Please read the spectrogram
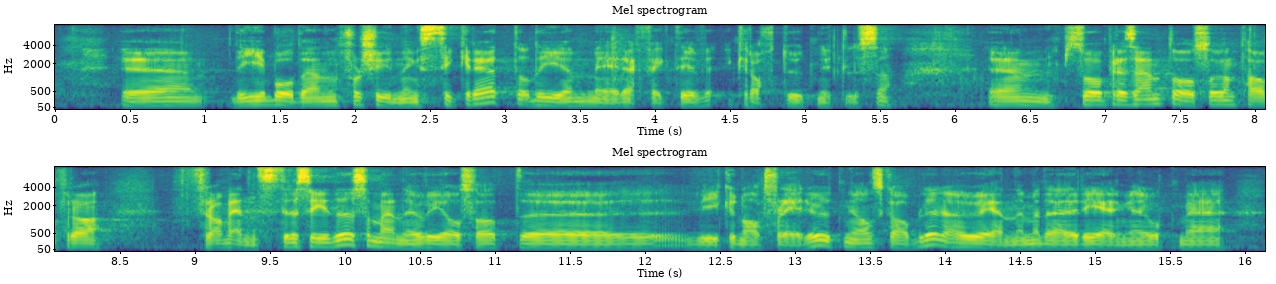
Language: Norwegian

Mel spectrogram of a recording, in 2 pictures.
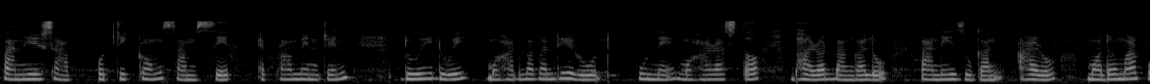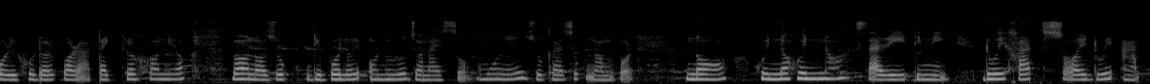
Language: Assamese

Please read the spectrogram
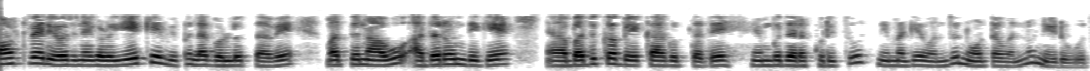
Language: Kannada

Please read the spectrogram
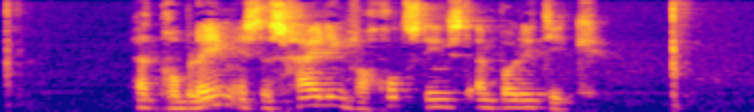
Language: Dutch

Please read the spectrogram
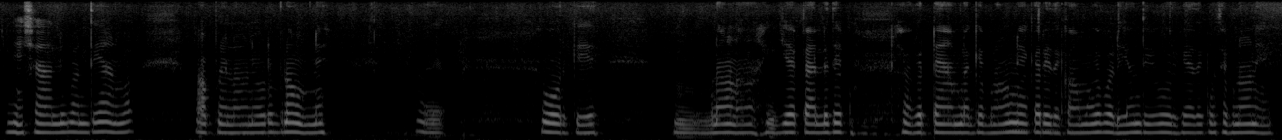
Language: Dogri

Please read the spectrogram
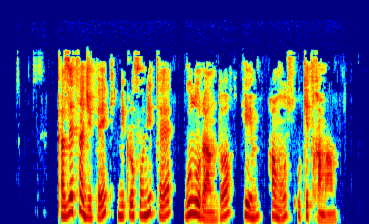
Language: Laz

